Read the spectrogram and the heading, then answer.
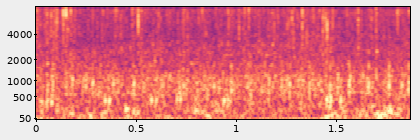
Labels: {"label": "biophony, rattle", "recorder": "SoundTrap 500"}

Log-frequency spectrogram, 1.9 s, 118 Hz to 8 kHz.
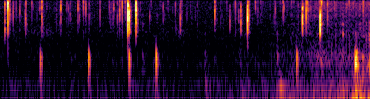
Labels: {"label": "biophony, pulse", "recorder": "SoundTrap 300"}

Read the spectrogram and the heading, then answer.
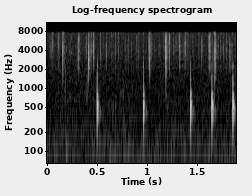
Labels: {"label": "biophony, knock croak", "recorder": "SoundTrap 300"}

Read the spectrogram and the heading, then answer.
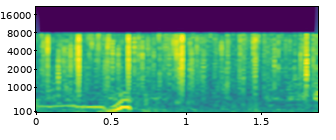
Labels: {"label": "biophony, cascading saw", "recorder": "SoundTrap 600 or HydroMoth"}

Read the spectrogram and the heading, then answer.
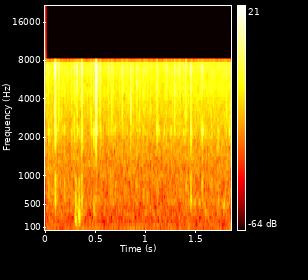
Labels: {"label": "ambient", "recorder": "HydroMoth"}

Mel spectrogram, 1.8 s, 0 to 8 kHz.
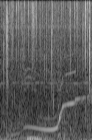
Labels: {"label": "biophony", "recorder": "SoundTrap 300"}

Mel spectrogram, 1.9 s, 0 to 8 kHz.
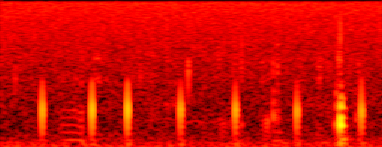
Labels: {"label": "biophony, knock croak", "recorder": "SoundTrap 300"}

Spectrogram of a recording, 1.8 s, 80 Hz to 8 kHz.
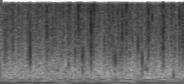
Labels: {"label": "biophony, midshipman", "recorder": "SoundTrap 500"}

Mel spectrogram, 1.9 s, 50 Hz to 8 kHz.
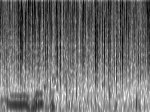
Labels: {"label": "biophony, cascading saw", "recorder": "SoundTrap 600 or HydroMoth"}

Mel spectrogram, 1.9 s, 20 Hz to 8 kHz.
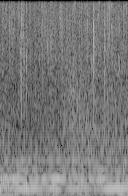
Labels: {"label": "biophony, midshipman", "recorder": "SoundTrap 500"}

